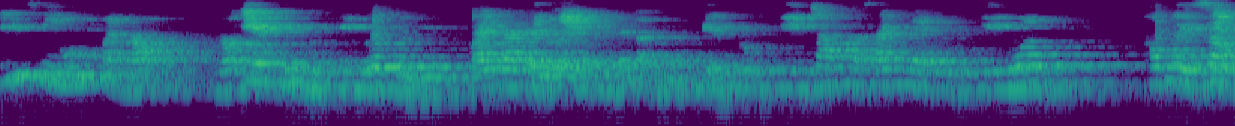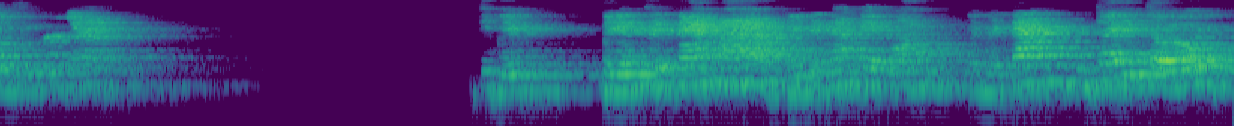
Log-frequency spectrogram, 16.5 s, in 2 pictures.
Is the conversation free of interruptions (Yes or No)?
Yes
